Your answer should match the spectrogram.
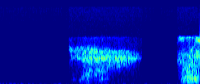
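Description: A short breathy exhale heard over a phone line, lasting under a second, just before the other person starts to answer.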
